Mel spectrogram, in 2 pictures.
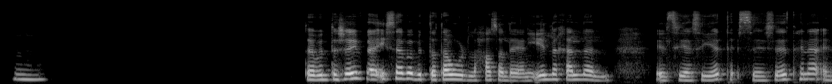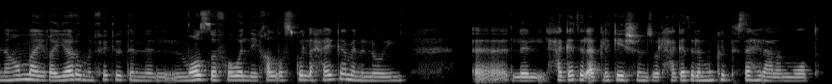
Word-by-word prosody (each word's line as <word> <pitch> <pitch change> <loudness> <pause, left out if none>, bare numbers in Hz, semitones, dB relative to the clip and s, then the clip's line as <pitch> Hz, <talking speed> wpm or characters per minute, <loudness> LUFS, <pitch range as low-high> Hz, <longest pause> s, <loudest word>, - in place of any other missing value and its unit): إمم. 230 -1 -6 2.5
طَب 215 0 +5
أنت 220 +1 +3
شايف 255 +4 +7
بَقى 230 - +5
إيه - - +1
سبب 265 0 +5
التطور 225 0 +6
اللي 195 -1 -4
حصل 200 -1 -1
ده؟ 180 - 0
يعني 175 0 -2
إيه 215 - +3
اللي 235 +2 +3
خلّى 220 -1 +1
ال 190 -1 -5 0.5
السياسيات 195 +5 -1
السياسات 210 +6 -2
هنا 245 0 -1
إن 190 -1 -6
هُم 215 +3 0
يغيّروا 200 +2 +1
من 190 -2 -8
فكرة 210 -1 -6
إن 180 -1 -8
ال 175 0 -8
الموظف 195 +2 +2
هو 195 0 +2
اللي 190 -2 -4
يخلّص 195 +1 -4
كل 205 -1 -1
حاجة 220 +4 -3
من 210 -5 -2
إنه 175 -1 -5
ي 180 +1 -9 0.7
آآ - - -3
للحاجات 190 +5 -1
الapplications 185 0 0
والحاجات 180 +3 -4
اللي 195 -1 0
ممكن 195 +3 -5
تسهِّل 200 -2 -4
على 170 -2 -5
المواطن؟ 165 0 -7
200 Hz, 160 wpm, -25 LUFS, 185-220 Hz, 2.5 s, شايف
